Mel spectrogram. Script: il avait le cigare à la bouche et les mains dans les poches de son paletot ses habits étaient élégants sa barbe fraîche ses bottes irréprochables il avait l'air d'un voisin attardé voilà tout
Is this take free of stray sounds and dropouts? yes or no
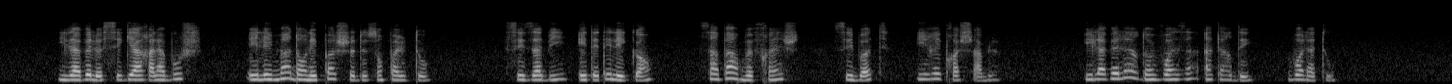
yes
